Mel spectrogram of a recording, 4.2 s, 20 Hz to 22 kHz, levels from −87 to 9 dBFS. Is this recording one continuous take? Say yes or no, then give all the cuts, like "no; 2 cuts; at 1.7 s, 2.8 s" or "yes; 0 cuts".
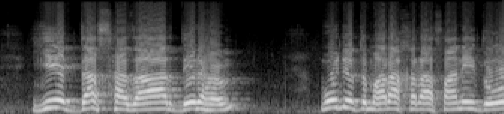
yes; 0 cuts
